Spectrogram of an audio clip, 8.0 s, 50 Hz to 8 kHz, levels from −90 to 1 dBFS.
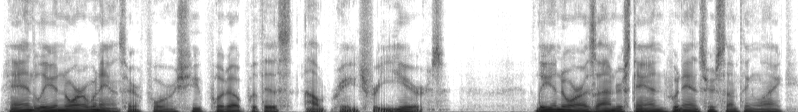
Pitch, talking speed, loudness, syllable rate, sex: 95 Hz, 145 wpm, -17 LUFS, 4.9 syllables/s, male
